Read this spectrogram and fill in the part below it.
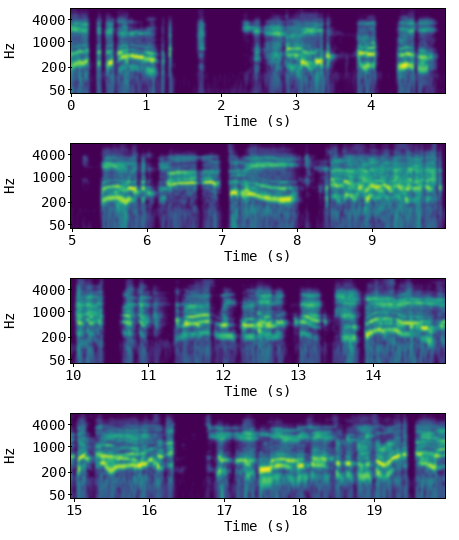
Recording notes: slight issue with audio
